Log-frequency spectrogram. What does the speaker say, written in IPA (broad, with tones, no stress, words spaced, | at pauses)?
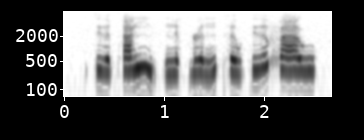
t̪ɨ˨˩ə̯t̪ʰa˧˥ŋɲə˨˩k̚ nə˨˩k̚ ɹə˨˩˦ŋt̪ʰə˨˩w t̪ɨ˧˥ə̯fa˧w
